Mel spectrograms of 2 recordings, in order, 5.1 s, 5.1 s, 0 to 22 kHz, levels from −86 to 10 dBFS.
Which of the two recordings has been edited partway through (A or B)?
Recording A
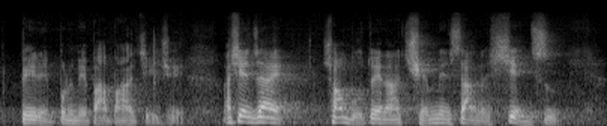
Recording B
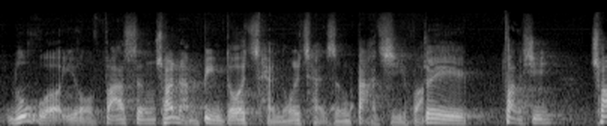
B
